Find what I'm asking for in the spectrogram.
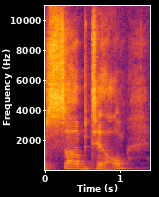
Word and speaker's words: subtil: So now the serpent was more subtil. That's how it's pronounced in a King James Bible.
